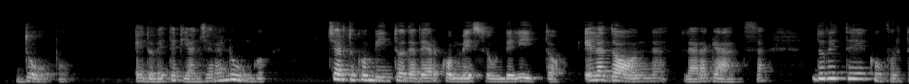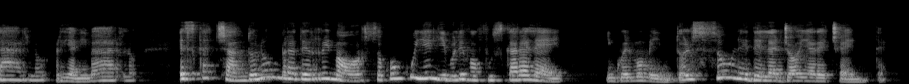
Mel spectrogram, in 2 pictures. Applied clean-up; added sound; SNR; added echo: none; none; none; none.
